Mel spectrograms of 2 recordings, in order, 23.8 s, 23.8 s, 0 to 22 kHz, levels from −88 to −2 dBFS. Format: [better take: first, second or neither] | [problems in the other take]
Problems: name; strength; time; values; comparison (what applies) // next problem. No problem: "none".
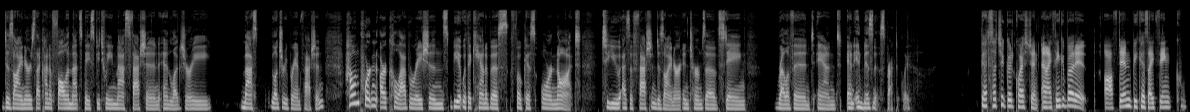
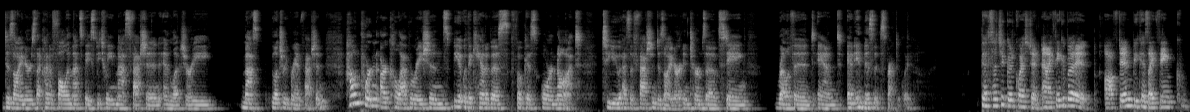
first | off-mic speech; far // room echo; very slight; dies away in 0.3 s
